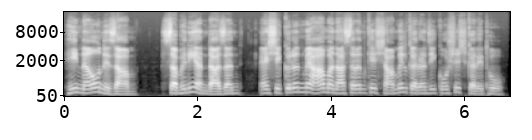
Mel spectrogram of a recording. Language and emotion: Sindhi, neutral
